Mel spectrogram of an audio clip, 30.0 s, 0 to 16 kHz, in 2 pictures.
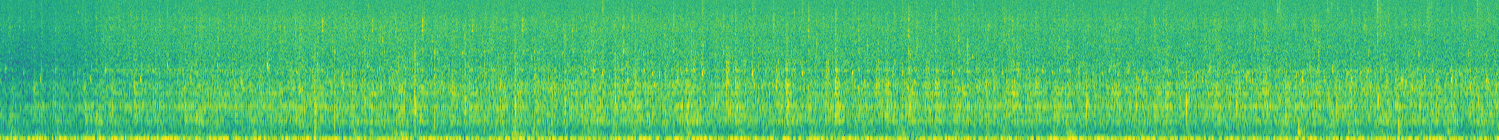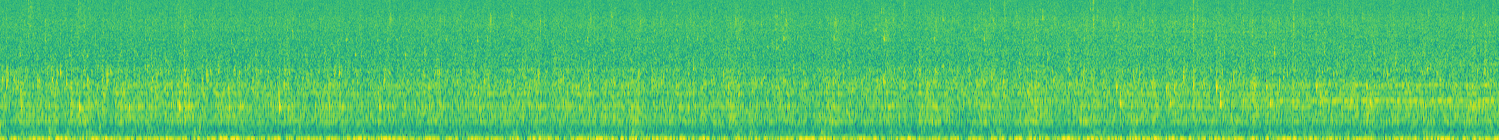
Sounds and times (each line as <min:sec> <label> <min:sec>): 0:00.0 wind 0:29.9
0:00.8 Water dripping 0:17.4
0:23.2 Water dripping 0:29.9
0:26.6 Pad sounds 0:29.9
